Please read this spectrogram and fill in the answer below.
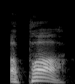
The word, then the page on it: apo: greek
